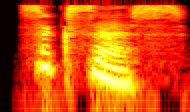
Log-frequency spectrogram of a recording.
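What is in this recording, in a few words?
"success", British English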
